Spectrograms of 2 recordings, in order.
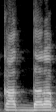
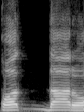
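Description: First: কাদ দ্বারা with light k and open a; কাদ দ্বারা run together with plain vowels; common mispronunciation. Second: কদ দা র recited with heavy k and r; careful Quranic pronunciation. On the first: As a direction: say কাদ দ্বারা with an everyday Bengali k. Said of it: "তাহলে পড়াটা সহি শুদ্ধ হবে না". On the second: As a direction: sound out কদ দা র syllable by syllable, o-coloured first and last. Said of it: "কীভাবে পড়তে হবে?". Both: Shown as a demonstration.

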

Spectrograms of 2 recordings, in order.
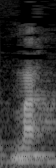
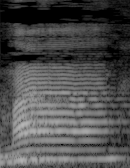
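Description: First: "ma" cut short midway; neutral tone. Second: "ma" held long on a high level tone; first tone. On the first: Teacher showing learners the light tone, "ma" stopped short. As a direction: say "ma" briefly, stopping before the tone finishes. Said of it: "thanh nhẹ giữa chừng bạn dừng luôn". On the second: Teacher showing learners the first tone, "ma" held high and level. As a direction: stretch "ma" out high and steady. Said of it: "thanh một bạn đọc là". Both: Shown as a demonstration.

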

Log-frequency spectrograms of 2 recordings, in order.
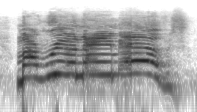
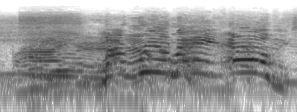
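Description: First: Said in the usual way. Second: My real name Elvis, each word dragged out; slowed-down punchline repeat; very slow emphatic repeat. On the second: Acted. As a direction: stretch the line out for the crowd to catch it. Rap line repeated for emphasis.

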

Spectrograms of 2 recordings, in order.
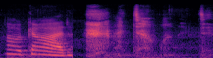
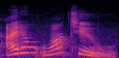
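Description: First: Whispered reluctant dread; scared whisper. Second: Said in the usual way. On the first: Real, not acted. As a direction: barely breathe it out in fear. Scared of ghost smudge.

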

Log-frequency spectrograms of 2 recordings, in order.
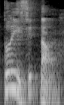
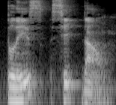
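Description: First: Quick, high "please sit down"; linked-up, high-pitched request; natural speed. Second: Very slow, word-by-word request; drawn-out "Please sit down"; slow model. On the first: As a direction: say it briskly in one go. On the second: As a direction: separate each word for learners. Teacher slows the same phrase. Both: Shown as a demonstration.

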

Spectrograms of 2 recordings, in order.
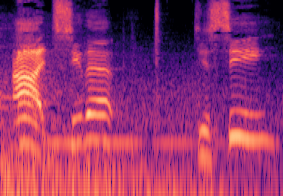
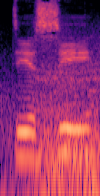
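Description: First: Exasperated high ask. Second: Said in the usual way. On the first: Real, not acted. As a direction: do you see pitched up high. Showing viewers the annoying enemy.

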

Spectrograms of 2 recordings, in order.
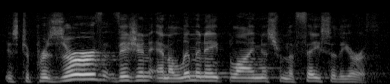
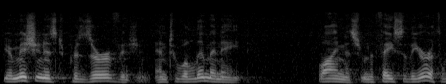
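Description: First: Booming, grandiose mission statement; grand proclamation. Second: Softer, faster, matter-of-fact; quiet restatement. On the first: Acted. Speaker to graduates, a booming mock-grand mission statement. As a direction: proclaim it like a lofty oath. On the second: Real, not acted. Speaker to graduates, restating the mission softly and quickly. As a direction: drop the pomp and just say it plainly and quickly.

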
